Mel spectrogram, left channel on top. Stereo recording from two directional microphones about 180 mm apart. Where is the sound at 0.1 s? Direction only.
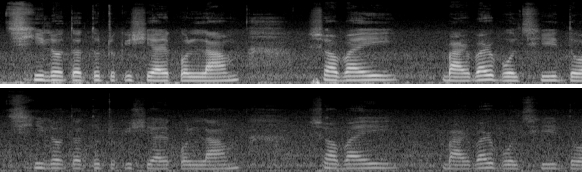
35° left (ahead or behind).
